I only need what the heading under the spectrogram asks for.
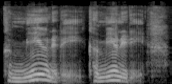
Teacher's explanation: the stress goes on the vowel U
